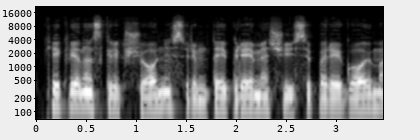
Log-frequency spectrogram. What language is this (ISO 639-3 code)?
lit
